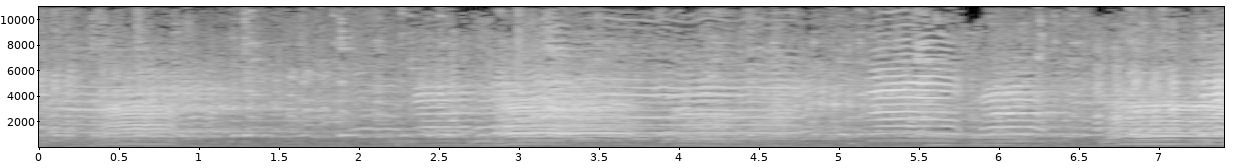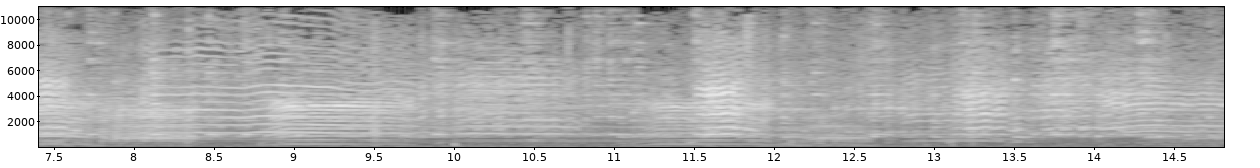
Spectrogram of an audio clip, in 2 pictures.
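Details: A goat herd calls continuously, many quavering, nasal bleats overlapping, some high and strained, others lower and steadier, with low drawn-out cries returning roughly every one to two seconds beneath the chorus.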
